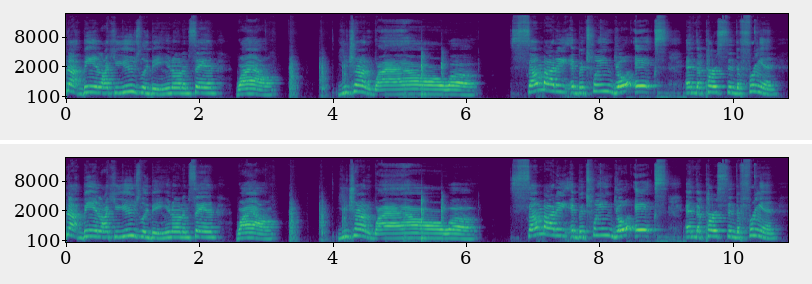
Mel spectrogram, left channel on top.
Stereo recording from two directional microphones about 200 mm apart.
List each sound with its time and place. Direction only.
0.0 s speech: 40° right (ahead or behind)
4.2 s speech: 35° right (ahead or behind)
